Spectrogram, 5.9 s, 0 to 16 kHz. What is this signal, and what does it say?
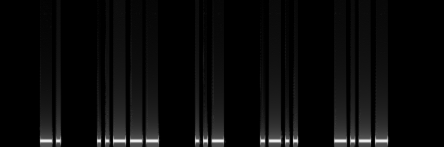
Morse code, heard as a keyed tone, about 22 wpm, spaced as for 12 wpm, 700 Hz. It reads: N2ULY
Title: USA Call Signs - 5 Characters - 3x Character Spacing - 22wpm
